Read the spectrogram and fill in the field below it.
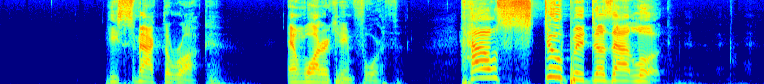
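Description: A man speaks with animation into a microphone through a loudspeaker.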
